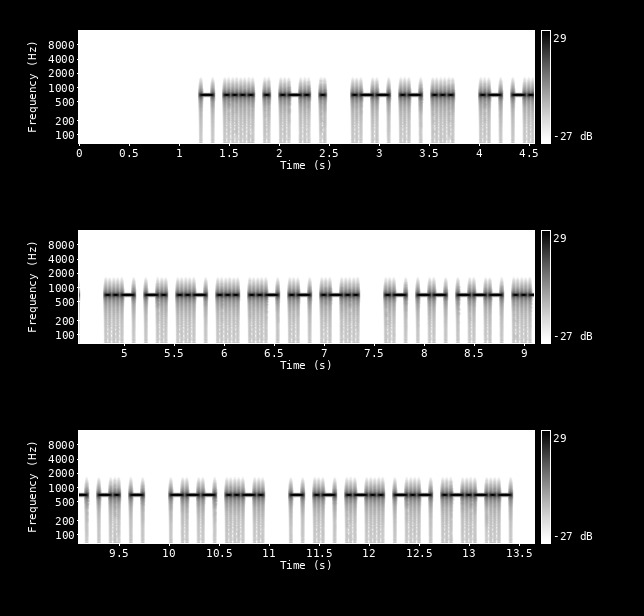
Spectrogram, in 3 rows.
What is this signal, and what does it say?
Morse code, heard as a keyed tone, about 30 wpm, 700 Hz. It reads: THERE WAS AN UNUSUAL AMOUNT OF TALK.
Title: Sentences from Top 1400 Words 30wpm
